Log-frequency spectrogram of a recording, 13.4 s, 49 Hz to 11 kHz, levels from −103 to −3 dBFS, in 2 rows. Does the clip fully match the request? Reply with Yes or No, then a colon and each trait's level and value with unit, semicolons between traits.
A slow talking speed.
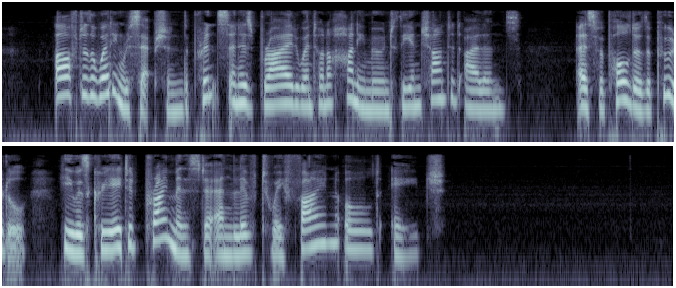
No: average, 150 wpm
